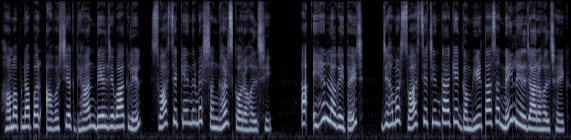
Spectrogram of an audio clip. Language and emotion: Maithili, sad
